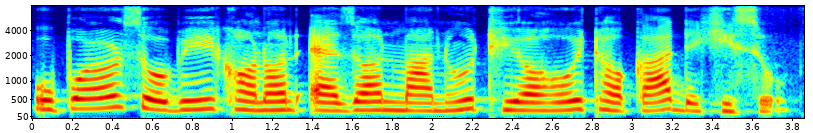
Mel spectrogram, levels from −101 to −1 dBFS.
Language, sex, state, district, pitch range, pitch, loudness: Assamese, female, Assam, Kamrup Metropolitan, 210-245 Hz, 225 Hz, -14 LUFS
